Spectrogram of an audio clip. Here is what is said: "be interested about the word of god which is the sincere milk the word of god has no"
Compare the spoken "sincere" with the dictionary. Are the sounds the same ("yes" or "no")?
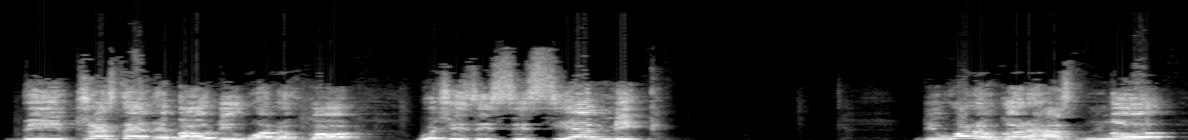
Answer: no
